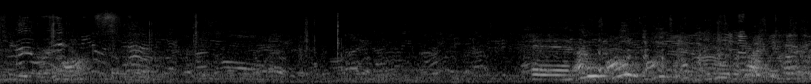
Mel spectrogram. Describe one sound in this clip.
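Young men and women shout and cheer from a distance across an open field.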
